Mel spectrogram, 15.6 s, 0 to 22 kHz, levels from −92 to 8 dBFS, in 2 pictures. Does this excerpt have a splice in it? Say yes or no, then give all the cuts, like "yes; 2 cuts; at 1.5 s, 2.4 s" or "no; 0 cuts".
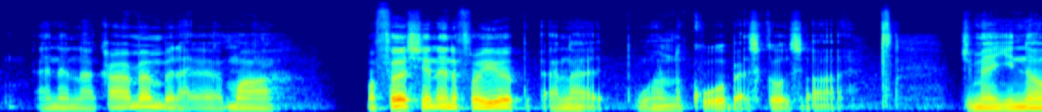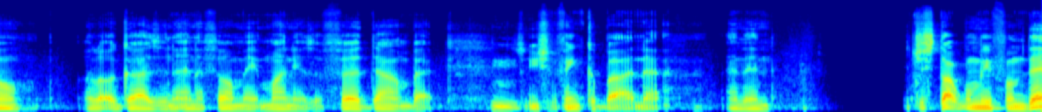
yes; 1 cut; at 1.6 s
